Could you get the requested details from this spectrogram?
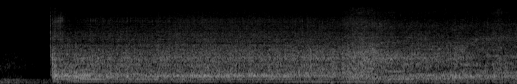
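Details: Intex pool pump after repair of its broken motor balancing rod, with valves opened and no leaks. Switches on sharply and settles into a steady, even hum with water rushing. Smooth and quiet, no rattle, running normally.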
